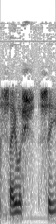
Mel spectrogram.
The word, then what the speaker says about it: Salish: And maybe, Denny, when we come back, you mentioned, am I pronouncing the Salish Sea, is that correct? – Yes.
